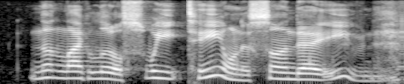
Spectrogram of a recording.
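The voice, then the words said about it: Refined Southern US accent, effeminate. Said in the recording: “give us that type of accent ... A refined Southern gentleman ... He gave us Southern Gentlewoman, but he did that one well.”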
